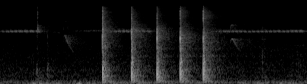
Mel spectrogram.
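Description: Bamboo poles knock together with sharp hollow clacks.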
